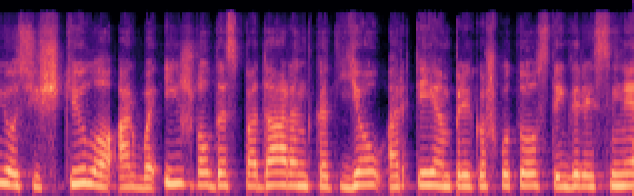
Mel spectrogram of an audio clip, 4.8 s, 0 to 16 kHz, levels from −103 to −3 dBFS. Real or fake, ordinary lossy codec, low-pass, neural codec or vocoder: fake; Opus, 16 kbps; 10.8 kHz; codec, 24 kHz, 0.9 kbps, WavTokenizer, medium speech release version 2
